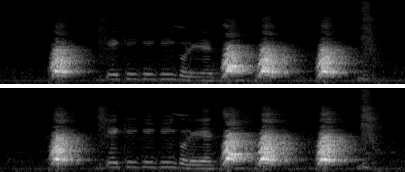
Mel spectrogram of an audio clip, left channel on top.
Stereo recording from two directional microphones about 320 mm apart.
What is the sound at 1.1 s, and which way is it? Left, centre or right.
Bow-wow, centre.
